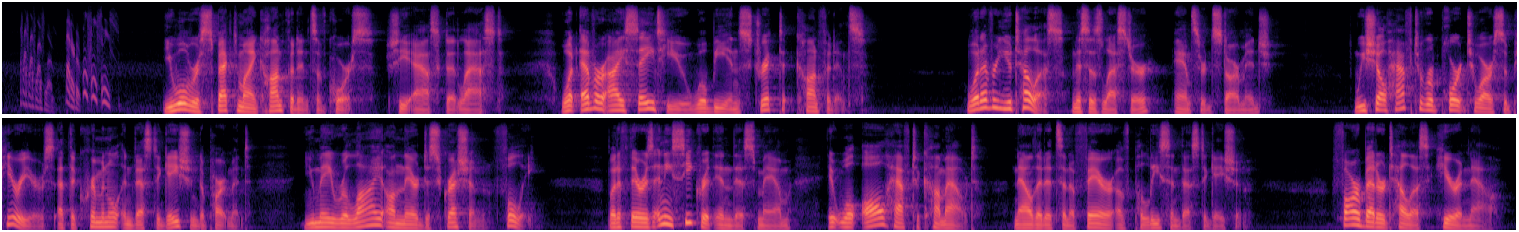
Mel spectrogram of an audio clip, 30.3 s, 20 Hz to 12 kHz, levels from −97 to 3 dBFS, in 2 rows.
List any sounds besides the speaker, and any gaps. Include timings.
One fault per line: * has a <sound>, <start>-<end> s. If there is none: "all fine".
* has a chirp, 0.2-1.2 s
